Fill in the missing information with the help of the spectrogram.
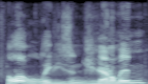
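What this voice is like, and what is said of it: Old-time radio announcer voice. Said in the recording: “Old-timer radio guy here... Old-time radio guy... I think it's called the Mid-Atlantic accent, which I don't have yet”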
